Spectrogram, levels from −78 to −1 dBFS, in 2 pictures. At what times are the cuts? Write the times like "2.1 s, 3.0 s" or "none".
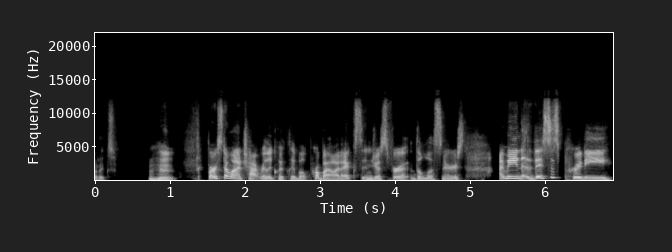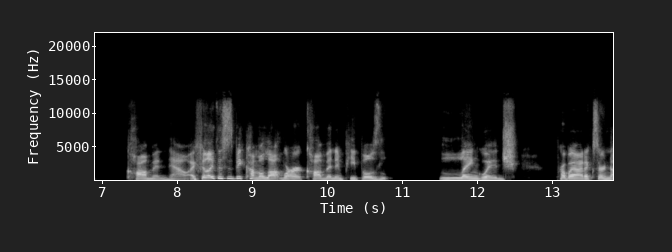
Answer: none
